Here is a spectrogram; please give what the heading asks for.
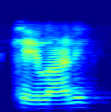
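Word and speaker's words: Kehlani: talk about you know the musical artist K kayani is that's how you pronounce her name right kayani yes yes yes so I would like to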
